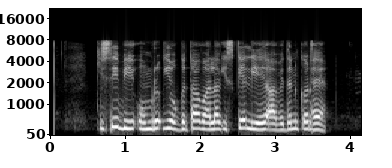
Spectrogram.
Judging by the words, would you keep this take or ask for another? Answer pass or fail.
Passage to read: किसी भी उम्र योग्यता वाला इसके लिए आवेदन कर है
pass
